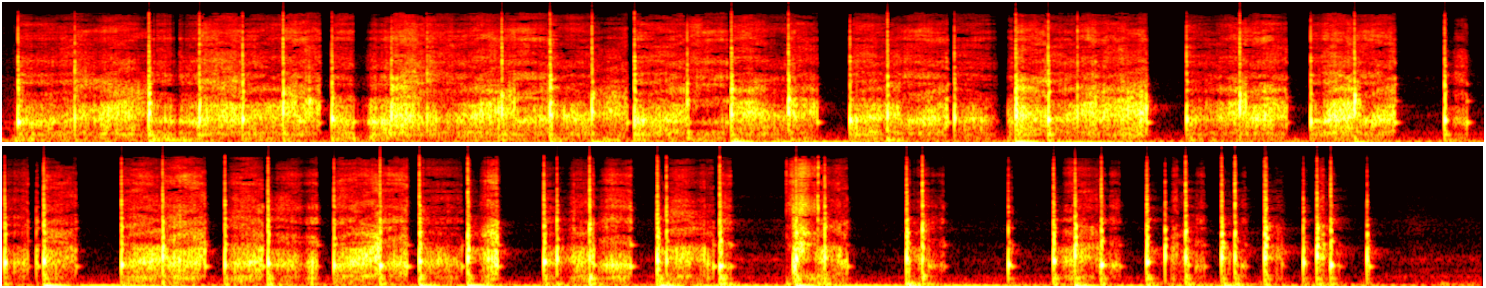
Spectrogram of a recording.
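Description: Long acrylic nails scratch and tap the wall of a single empty, hollow purple paper cup held sideways by the microphone. The result is a dense run of dry, papery scratching with quick crisp taps and short pauses, centered in the midrange and dying away almost instantly.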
